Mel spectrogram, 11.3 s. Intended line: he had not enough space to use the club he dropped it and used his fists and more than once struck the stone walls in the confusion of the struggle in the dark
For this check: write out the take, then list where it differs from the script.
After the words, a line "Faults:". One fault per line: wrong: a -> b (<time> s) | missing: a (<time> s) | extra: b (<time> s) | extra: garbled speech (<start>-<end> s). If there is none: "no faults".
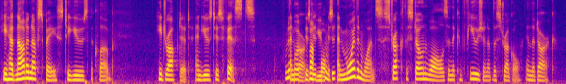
he had not enough space to use the club he dropped it and used his fists [garbled] and more than once struck the stone walls in the confusion of the struggle in the dark
Faults:
extra: garbled speech (5.7-6.7 s)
